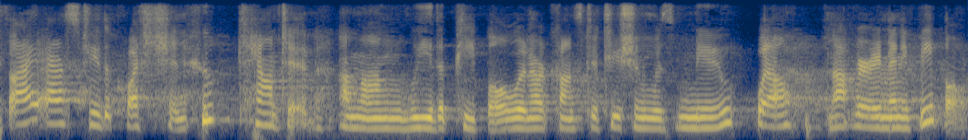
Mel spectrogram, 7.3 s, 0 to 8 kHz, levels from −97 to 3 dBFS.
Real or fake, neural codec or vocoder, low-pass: fake; codec, 16 kHz in and 24 kHz out, 1.1 kbps, FireRedTTS-2 codec; 7.2 kHz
